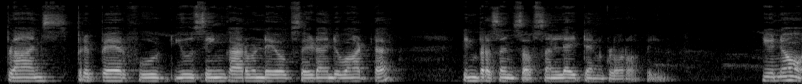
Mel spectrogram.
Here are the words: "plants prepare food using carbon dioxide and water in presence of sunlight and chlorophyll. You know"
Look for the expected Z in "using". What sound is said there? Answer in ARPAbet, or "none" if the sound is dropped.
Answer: S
